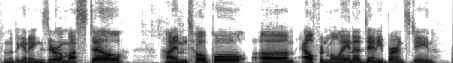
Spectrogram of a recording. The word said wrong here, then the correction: Burstein: Bernstein? I don't know how to pronounce it. – Gwen Stefani. – Danny Burstein. – Burstein.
